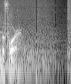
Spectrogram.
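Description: A man speaks briefly into a microphone.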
